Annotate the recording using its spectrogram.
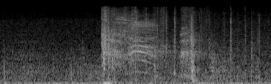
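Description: An arrow whooshes off a bow.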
